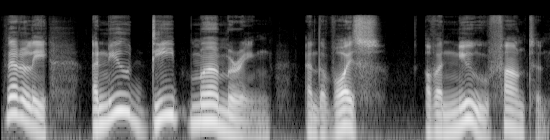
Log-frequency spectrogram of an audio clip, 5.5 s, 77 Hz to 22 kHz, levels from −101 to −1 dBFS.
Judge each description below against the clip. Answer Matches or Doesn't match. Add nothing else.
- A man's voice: Matches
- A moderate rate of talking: Doesn't match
